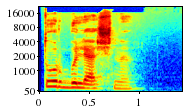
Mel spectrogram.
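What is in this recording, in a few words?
"турбылясьны", Komi, female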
